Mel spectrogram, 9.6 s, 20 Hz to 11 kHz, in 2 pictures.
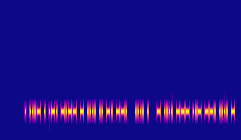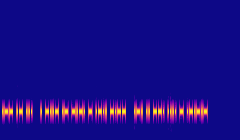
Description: Morse code, heard as a keyed tone, about 50 wpm, 700 Hz. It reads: EVERYTHING HE THOUGHT WAS EXACTLY RIGHT.
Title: Sentences from Top 1000 Words - Review Part 6 - 50wpm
